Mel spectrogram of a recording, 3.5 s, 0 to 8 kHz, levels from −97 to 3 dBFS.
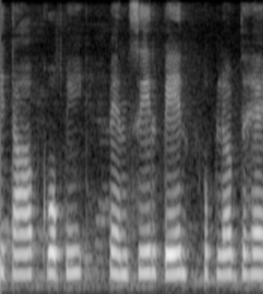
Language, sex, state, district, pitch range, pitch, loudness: Hindi, female, Chhattisgarh, Korba, 210-220 Hz, 215 Hz, -18 LUFS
